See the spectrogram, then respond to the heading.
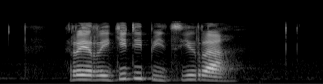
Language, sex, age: Northern Sotho, female, 22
